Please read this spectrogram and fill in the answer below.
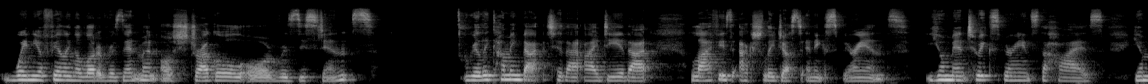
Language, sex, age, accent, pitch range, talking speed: English, female, 20-39, Australian, 170-205 Hz, 160 wpm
